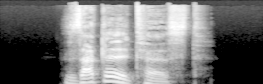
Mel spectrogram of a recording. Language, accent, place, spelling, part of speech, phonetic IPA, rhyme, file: German, Germany, Berlin, satteltest, verb, [ˈzatl̩təst], -atl̩təst, De-satteltest.ogg
- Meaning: inflection of satteln: 1. second-person singular preterite 2. second-person singular subjunctive II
